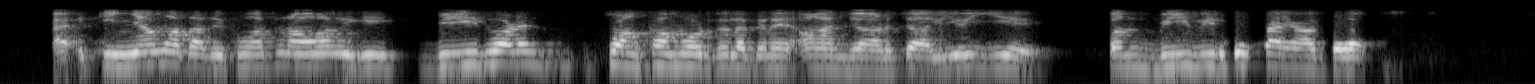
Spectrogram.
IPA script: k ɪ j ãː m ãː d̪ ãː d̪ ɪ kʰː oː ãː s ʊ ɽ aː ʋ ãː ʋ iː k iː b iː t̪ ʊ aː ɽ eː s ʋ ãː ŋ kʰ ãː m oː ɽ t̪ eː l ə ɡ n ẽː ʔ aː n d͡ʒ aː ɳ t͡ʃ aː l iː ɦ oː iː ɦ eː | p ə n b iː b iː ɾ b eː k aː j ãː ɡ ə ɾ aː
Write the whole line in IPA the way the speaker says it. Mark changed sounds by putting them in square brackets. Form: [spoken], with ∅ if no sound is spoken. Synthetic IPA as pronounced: k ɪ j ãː m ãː [t̪] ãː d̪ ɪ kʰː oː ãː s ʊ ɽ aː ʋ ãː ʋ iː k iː b iː t̪ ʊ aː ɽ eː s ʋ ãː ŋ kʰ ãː m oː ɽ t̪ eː l ə ɡ n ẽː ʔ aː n d͡ʒ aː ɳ t͡ʃ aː l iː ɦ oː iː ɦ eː | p ə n b iː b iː ɾ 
